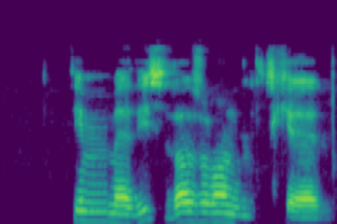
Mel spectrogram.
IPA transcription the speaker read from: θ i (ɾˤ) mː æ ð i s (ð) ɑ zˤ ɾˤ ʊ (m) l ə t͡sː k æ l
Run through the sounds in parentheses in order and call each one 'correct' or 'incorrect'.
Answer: incorrect, correct, incorrect

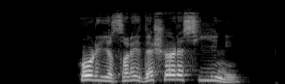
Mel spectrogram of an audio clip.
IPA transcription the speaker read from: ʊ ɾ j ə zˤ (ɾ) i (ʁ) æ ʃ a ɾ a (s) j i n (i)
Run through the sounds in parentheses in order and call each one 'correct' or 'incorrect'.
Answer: correct, incorrect, correct, correct

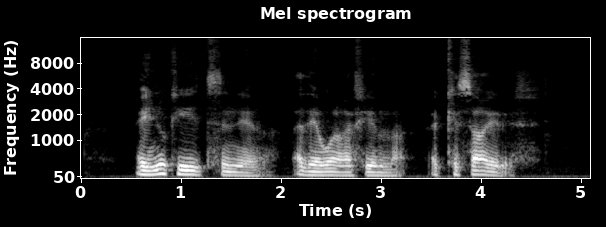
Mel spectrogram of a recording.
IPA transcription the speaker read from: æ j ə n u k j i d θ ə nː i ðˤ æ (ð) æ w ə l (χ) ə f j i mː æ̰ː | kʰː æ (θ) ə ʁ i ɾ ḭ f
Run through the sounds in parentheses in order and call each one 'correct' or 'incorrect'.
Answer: correct, incorrect, incorrect

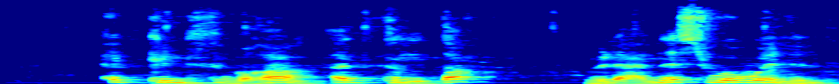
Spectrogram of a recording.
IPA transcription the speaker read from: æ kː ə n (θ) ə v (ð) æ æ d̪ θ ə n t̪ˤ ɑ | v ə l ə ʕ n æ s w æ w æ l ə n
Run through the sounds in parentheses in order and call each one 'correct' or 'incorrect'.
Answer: correct, incorrect

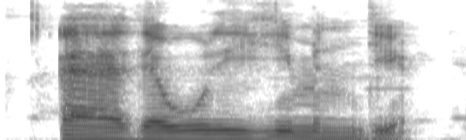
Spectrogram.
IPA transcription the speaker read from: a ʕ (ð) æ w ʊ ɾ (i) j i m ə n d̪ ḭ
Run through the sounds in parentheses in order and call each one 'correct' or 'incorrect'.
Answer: correct, correct

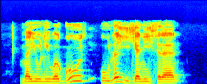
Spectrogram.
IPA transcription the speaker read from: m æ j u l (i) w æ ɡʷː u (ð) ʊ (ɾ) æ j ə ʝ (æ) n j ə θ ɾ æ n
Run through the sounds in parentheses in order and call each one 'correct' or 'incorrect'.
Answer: correct, correct, incorrect, correct

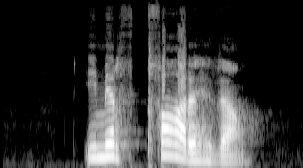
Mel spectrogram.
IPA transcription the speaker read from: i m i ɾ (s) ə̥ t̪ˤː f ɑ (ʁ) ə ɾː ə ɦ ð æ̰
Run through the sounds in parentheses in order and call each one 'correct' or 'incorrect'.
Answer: incorrect, correct

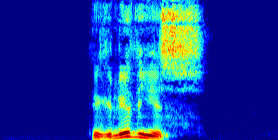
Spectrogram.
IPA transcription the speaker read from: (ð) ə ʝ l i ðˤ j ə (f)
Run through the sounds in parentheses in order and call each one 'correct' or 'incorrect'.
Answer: incorrect, incorrect

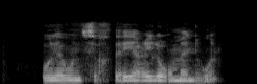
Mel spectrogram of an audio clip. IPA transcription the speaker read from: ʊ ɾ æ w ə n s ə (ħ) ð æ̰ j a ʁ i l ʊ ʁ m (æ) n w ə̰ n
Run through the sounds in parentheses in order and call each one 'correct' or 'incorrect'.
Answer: incorrect, correct

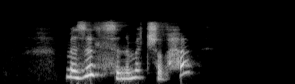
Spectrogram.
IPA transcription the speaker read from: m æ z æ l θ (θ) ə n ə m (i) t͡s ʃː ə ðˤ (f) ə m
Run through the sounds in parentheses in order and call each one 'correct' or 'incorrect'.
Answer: incorrect, incorrect, incorrect

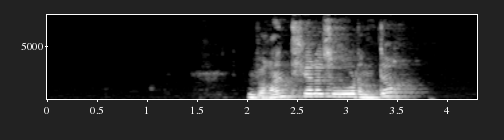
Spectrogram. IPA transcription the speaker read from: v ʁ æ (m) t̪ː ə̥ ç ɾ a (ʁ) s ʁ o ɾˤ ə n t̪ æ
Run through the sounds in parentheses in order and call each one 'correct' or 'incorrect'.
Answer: incorrect, incorrect

